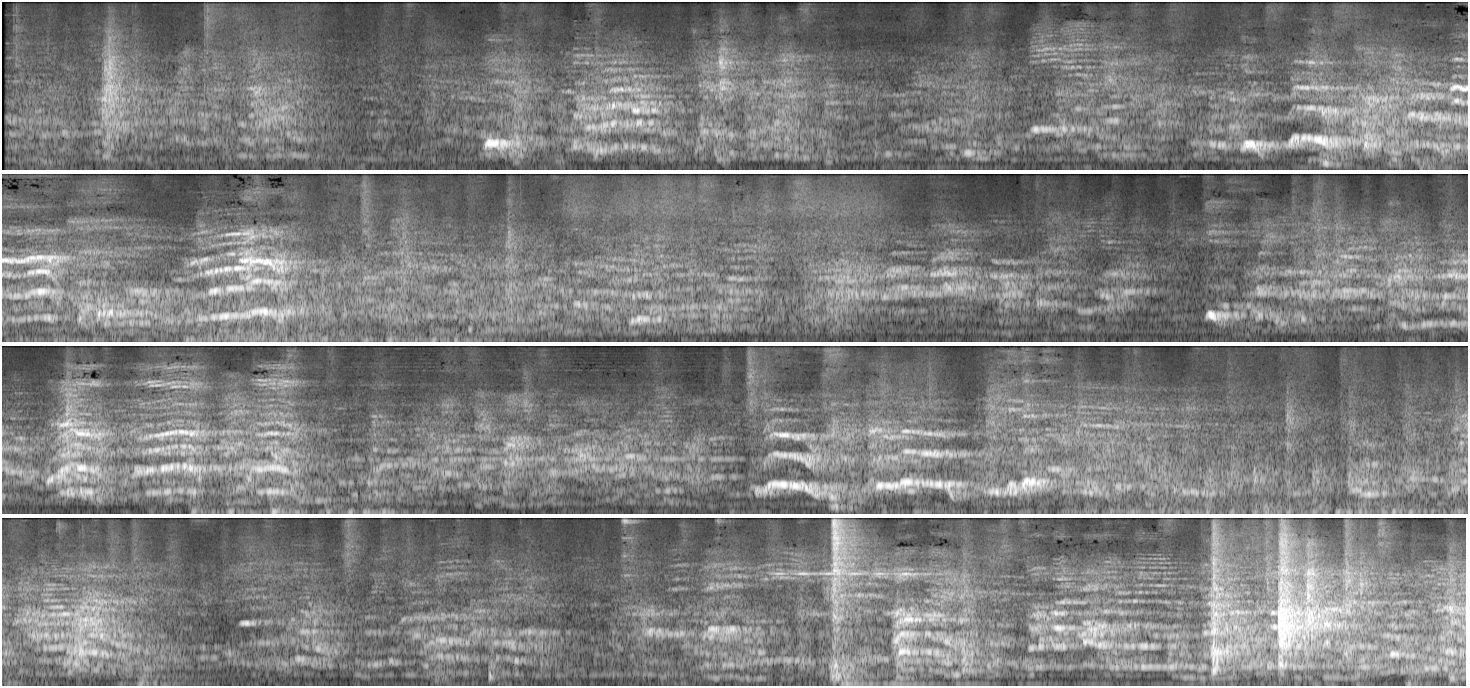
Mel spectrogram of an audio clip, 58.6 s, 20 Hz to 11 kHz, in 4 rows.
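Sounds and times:
crowd of kids at gymnastics: 0.0s - 58.6s.

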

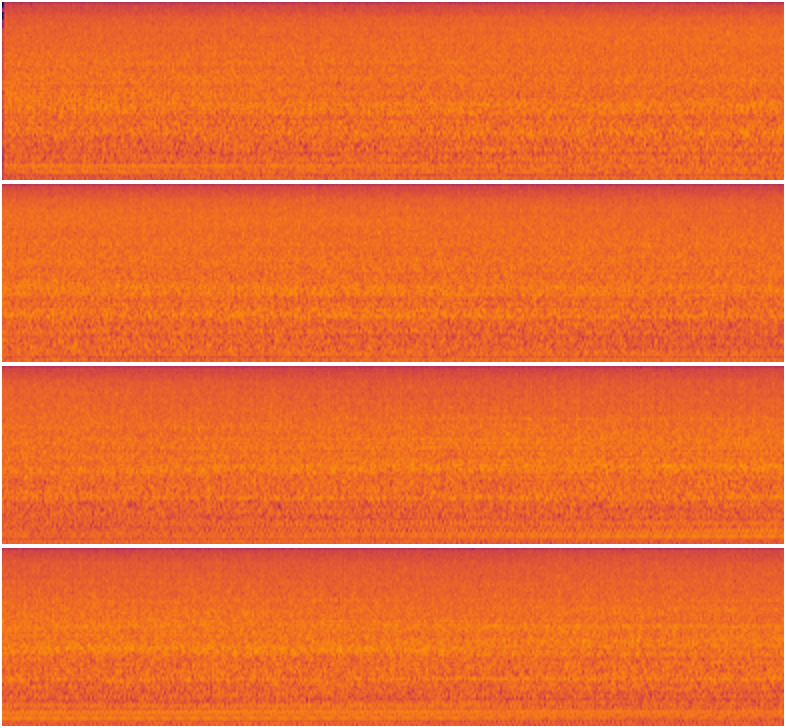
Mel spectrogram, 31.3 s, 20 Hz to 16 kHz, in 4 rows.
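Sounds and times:
Supermarine Spitfire Mk XVI flying heard from interior: 0.0s - 31.2s.

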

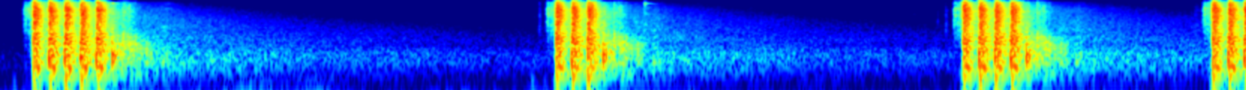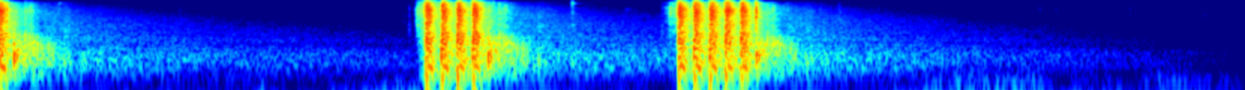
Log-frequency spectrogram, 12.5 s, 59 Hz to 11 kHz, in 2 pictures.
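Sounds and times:
M249 machine gun automatic fire on a bridge: 0.1s - 1.0s, 2.8s - 3.4s, 4.8s - 6.7s, 8.3s - 10.4s.

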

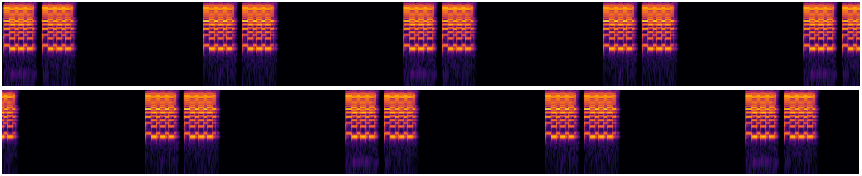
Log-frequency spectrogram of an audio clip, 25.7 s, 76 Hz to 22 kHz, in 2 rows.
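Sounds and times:
modern digital phone ringing: 0.0s - 1.1s, 3.0s - 4.1s, 6.0s - 7.1s, 9.0s - 10.1s, 12.0s - 13.1s, 15.0s - 16.1s, 18.0s - 19.1s, 21.0s - 22.2s, 24.0s - 25.1s.

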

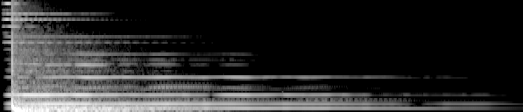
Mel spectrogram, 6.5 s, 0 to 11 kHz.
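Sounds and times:
haunting chimes trailer hit: 0.0s - 3.1s.

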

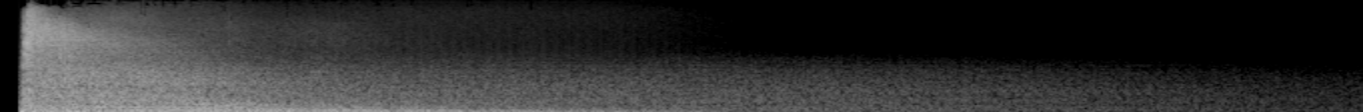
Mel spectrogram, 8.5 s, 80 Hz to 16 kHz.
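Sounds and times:
huge incendiary bomb explosion: 0.1s - 5.4s.

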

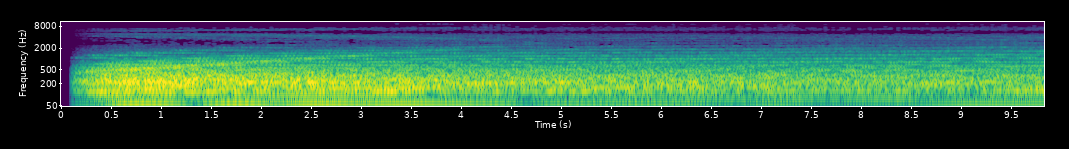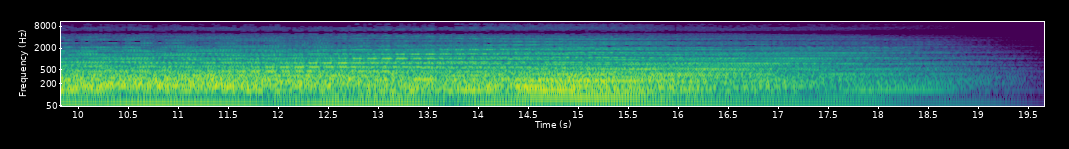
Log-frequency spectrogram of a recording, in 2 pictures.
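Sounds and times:
thriller-horror ambience: 0.1s - 19.2s.

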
